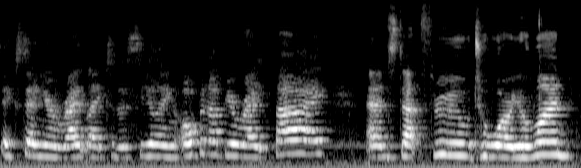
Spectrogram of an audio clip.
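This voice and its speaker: A woman's voice: sits high, steady tone, a little slow. A woman instructor calling out yoga cues while moving along with the class, a little out of breath at times. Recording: roomy echo, faint ambient noise.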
